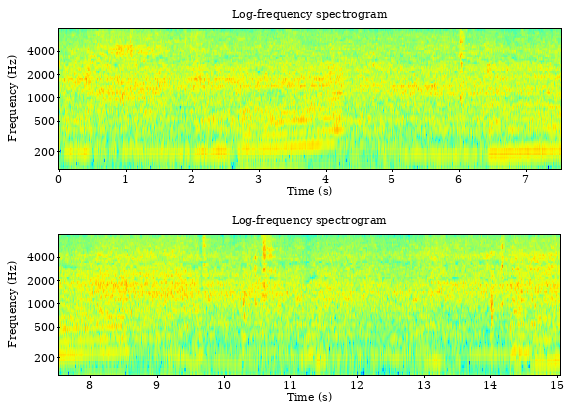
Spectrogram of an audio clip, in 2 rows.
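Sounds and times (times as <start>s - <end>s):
road noise: 0.0s - 15.0s
car engine revving inside cabin: 1.6s - 9.8s, 14.2s - 15.0s.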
